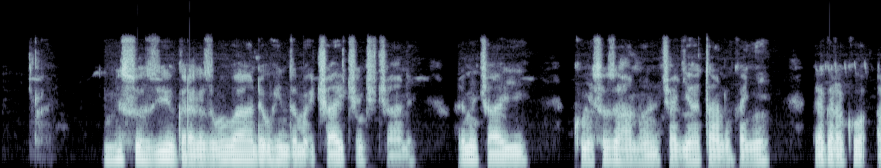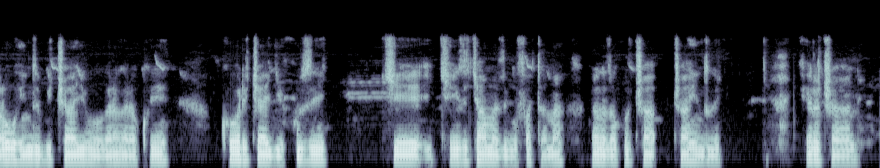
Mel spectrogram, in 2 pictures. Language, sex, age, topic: Kinyarwanda, male, 18-24, agriculture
